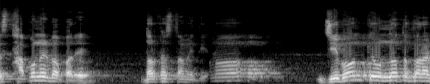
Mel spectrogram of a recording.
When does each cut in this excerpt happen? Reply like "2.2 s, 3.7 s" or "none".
1.8 s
